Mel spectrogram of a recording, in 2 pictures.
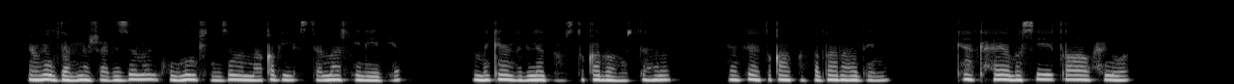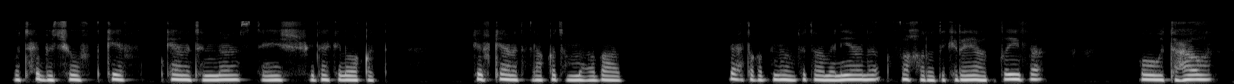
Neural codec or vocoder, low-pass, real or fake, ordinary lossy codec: none; none; real; none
